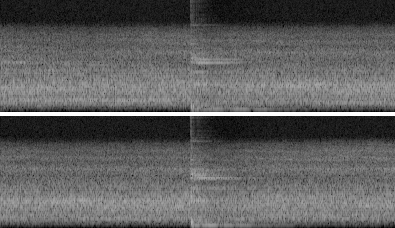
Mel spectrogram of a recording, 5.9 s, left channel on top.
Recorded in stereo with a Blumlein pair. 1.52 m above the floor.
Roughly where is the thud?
Ahead.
